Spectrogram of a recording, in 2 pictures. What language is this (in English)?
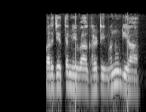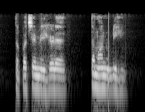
Od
